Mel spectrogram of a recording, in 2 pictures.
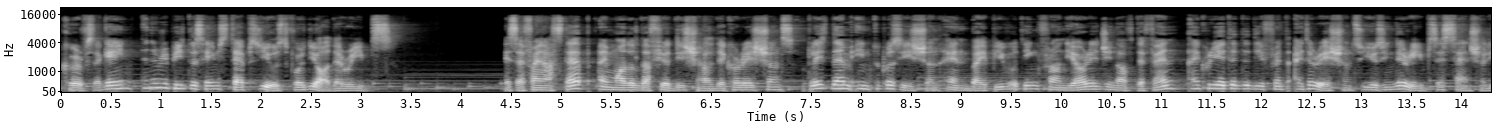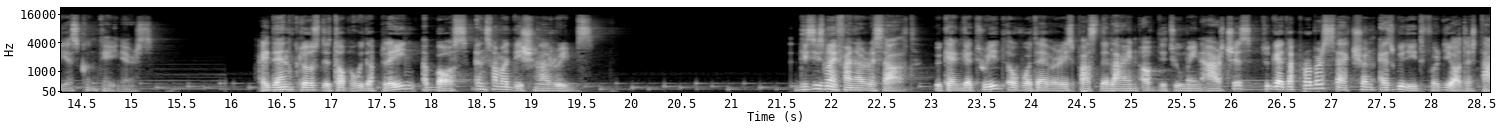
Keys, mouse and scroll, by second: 0.1 click, 0.5 click, 1.1 0, 2.4 click, 2.8-3.6 middle drag, 3.6 right click, 4.6 r, 7.5 g, 9.1 shift+click, 10.1 shift+s, 11.0 shift+d, 11.3 r, 14.1-14.7 scroll down 2, 14.7 shift+d, 15.2 r, 16.1 s, 19.1 shift+d, 19.3 e, 20.6 0, 21.4-28.5 ctrl+middle drag.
